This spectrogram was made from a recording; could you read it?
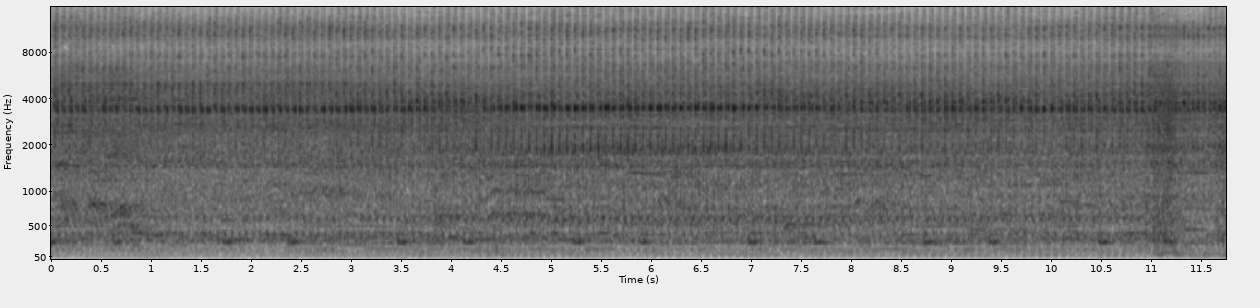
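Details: Honda Bros 160 motorcycle engine runs steadily with a light, fairly even tick on top, around ninety a minute, source unclear; abnormal engine ticking noise.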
